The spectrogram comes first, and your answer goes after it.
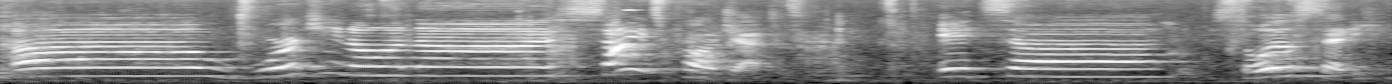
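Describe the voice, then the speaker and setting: Slow-talking high sneaky schoolgirl, fibbing her way out, echoey room. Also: sharp tone, a little hiss or hum, exaggerated voice. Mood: evasive. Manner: drawling, evasive and fibbing.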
